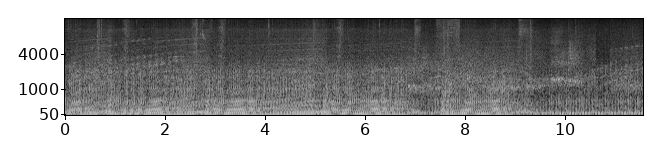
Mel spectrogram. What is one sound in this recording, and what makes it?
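A motorcycle engine revs up and down through repeated gear shifts.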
